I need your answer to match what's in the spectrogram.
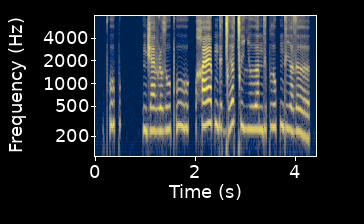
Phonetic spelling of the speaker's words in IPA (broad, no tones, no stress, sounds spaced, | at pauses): pʼ u p | n d͡ʒ æː v ɭ o z uː pʼ uː | χ æː p ŋ ɡ ɛ ɡ͡ǀ ɛ ɐ̯ ǀ i ʎ ɯː ɐ̯ n d i p l u p n d iː ɐ̯ z əː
